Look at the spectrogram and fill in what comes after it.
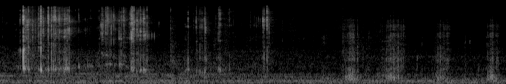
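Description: Tortilla chips being bitten and chewed: a run of crisp crunches, loudest in the first second and a half, then fainter, spaced-out crunching.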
